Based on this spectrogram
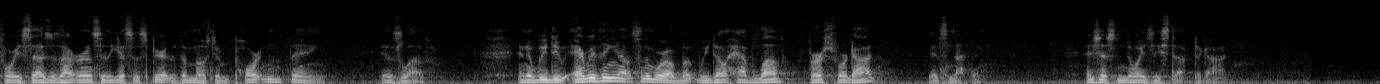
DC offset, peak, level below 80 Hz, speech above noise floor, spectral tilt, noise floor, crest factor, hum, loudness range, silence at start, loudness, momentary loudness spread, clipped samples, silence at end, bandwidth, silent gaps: under 0.1%; -6 dBFS; -42 dBFS; 30 dB; -8.5 dB/octave; -52 dBFS; 18 dB; none; 9 LU; 0 s; -23 LUFS; 17 LU; under 0.1%; 0.9 s; 13.5 kHz; none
